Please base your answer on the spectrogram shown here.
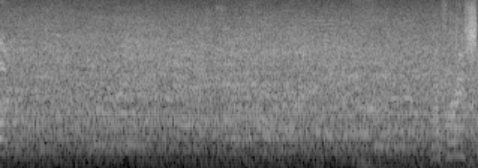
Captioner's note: crowd yelling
